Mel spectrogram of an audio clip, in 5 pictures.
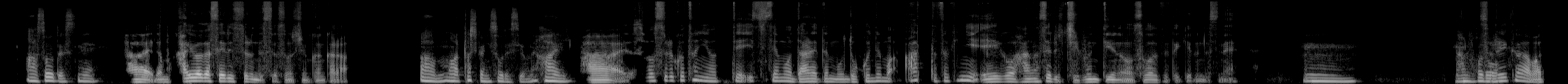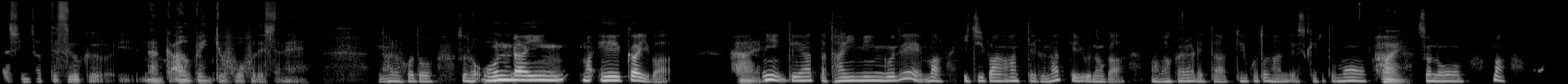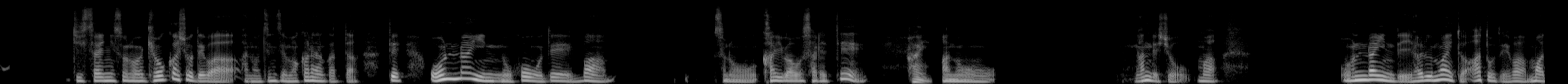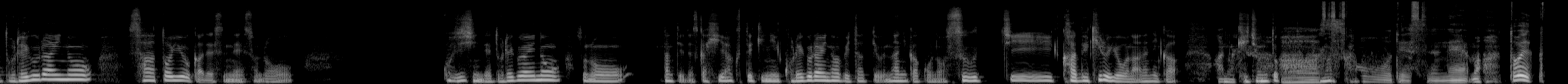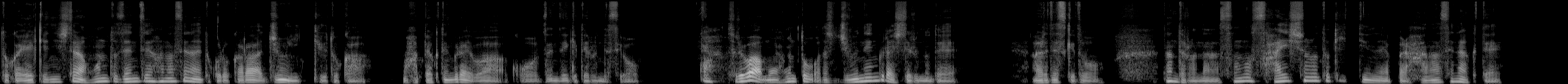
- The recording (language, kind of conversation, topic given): Japanese, podcast, 自分に合う勉強法はどうやって見つけましたか？
- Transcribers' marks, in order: tapping; other background noise; other noise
